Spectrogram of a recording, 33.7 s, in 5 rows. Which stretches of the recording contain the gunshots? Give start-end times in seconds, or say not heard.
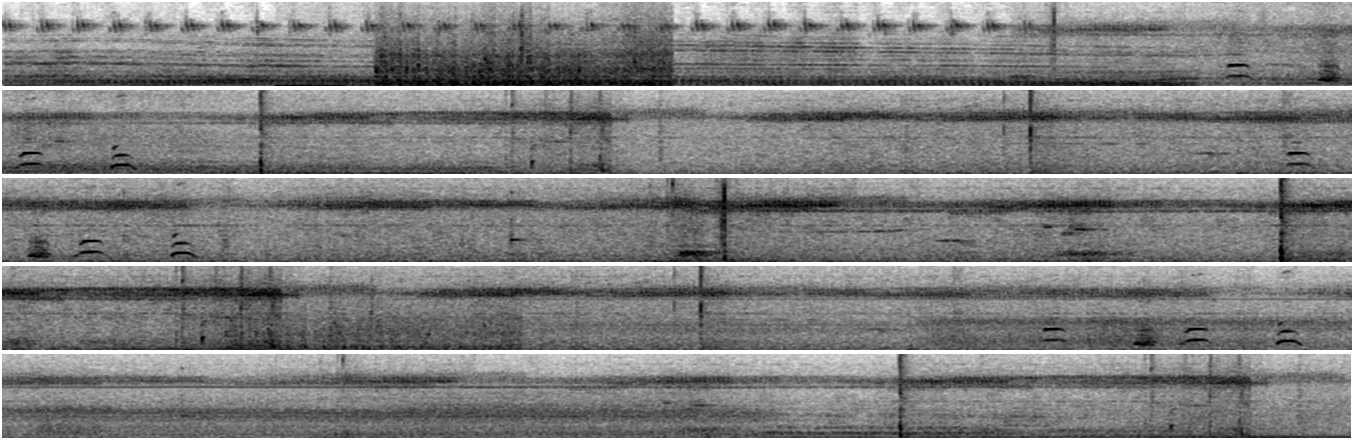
1.4-3.4, 20.9-22.9.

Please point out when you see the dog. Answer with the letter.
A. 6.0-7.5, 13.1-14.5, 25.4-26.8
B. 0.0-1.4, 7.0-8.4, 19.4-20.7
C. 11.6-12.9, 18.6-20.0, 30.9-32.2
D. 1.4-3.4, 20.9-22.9
A.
